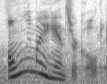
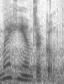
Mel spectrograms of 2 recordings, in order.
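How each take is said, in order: First: "Only my hands are cold" said much higher; higher pitch. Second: Said in the usual way. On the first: Shown as a demonstration.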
